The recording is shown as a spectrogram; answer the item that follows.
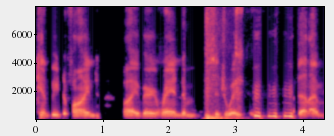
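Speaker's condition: Cerebral palsy, mild

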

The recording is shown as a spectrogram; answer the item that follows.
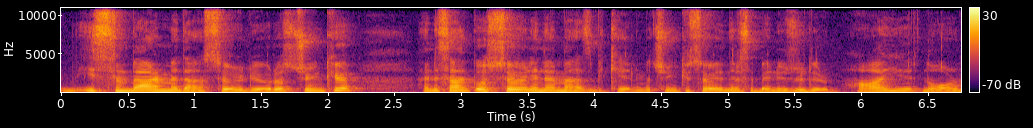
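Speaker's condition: No condition

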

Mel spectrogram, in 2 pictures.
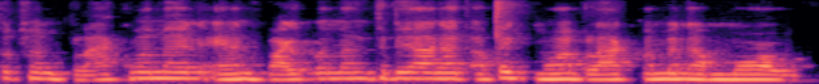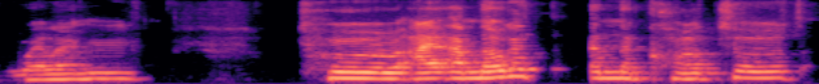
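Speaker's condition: Deaf or hard of hearing; invisible deafness, on deaf spectrum, does not hear everything, family not fluent in signing; looks around to make sure of hearing everything

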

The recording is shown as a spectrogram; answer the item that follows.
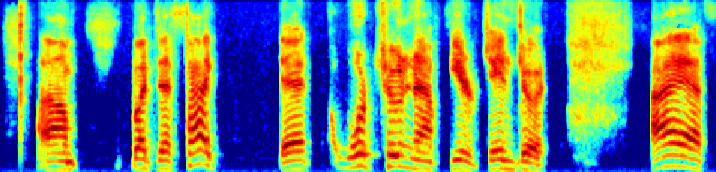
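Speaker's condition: Stroke; voice altered since stroke, lasting effect

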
